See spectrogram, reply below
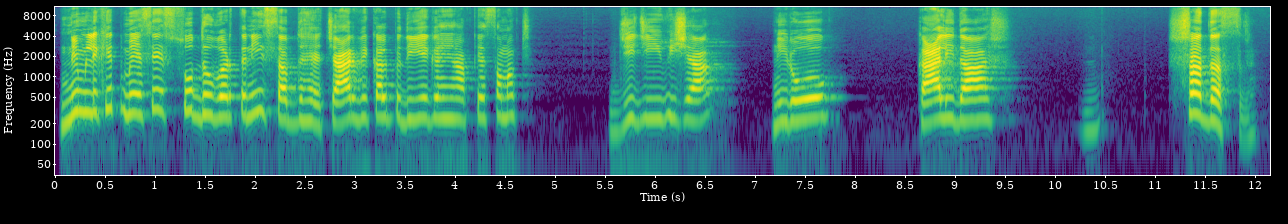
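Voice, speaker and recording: A woman teacher walks students through an exam-prep grammar lesson, reading each question and its options. Her voice is smooth and clear, pitched a little high, and she goes slowly and deliberately, repeating every answer word to stress it. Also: steady tone.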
